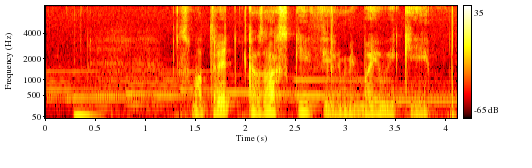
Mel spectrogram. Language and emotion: Russian, neutral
